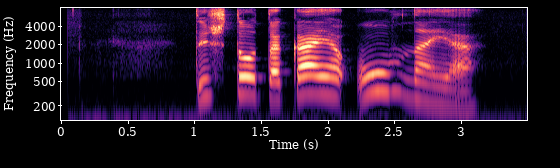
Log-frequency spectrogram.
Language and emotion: Russian, positive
